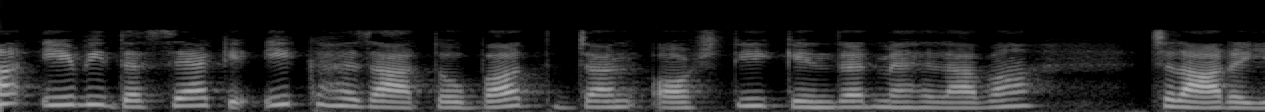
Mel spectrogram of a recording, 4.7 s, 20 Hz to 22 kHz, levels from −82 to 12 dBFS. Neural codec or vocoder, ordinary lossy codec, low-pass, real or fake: codec, 24 kHz, 0.5 kbps, DualCodec; none; 7.2 kHz; fake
